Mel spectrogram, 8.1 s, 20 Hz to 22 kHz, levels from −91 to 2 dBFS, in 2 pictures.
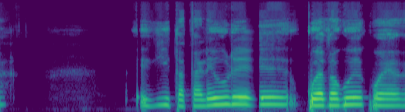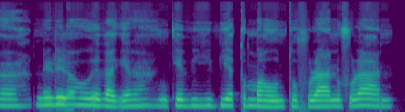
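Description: At 2.45 s a burst of packet loss cuts out about 140 ms of the speech, through 2.61 s. The receiver covers the gap by carrying the last sound forward and lowering it as the gap lengthens, and about 10 ms of silence sits among that fill. The result is a held, fading smear in place of the real audio. Speech then picks up further along, with those 140 ms missing.

Three short concealed packet losses follow, at 3.23 to 3.27 s, 4.67 to 4.73 s and 6.65 to 6.69 s. The first and last lose about 20 ms and the middle one about 40 ms. Each time the decoder invents a brief continuation of the preceding sound and blends back into the real signal. They are heard as quick smears or wobbles rather than clean gaps.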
